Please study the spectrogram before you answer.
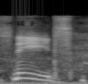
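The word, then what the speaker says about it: Sneads: It's pronounced Sneeds, not Sneeds, Sneeze, but Sneeze, S-N-E-A-D-S. Not Sneeze, but Sneeds.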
